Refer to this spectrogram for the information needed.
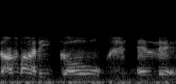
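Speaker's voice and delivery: ordinary delivery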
